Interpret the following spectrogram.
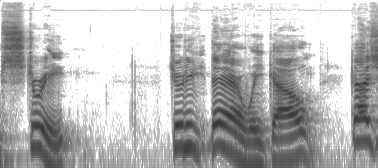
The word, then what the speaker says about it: Strait: And the reason why I said Dave Strait is, Judy, can we have still number 1, please? And you'll see why I pronounce his name Street.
